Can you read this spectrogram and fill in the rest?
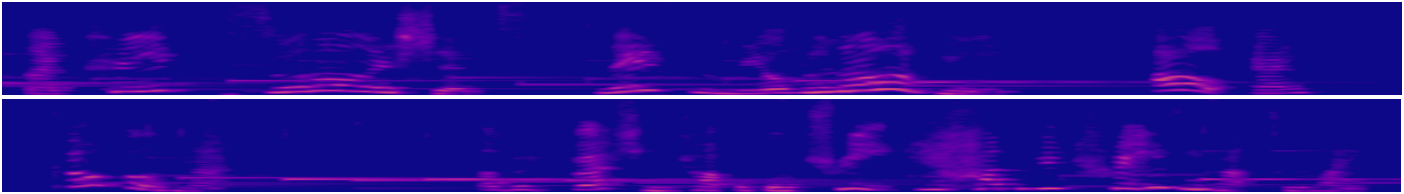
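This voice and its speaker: A bubbly little candy girl in a 1940s radio advert. The voice is very high and gushing, set back from the microphone, with music playing behind it. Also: far from the mic. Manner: gushing sales pitch. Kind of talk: 1940s radio commercial acting.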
